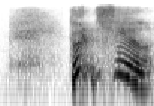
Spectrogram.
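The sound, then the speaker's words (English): A single sneeze: a breathy intake of air, a brief pause, then a sudden loud burst that trails off into a voiced, drawn-out tail. “No sneeze guard here or cough button.”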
